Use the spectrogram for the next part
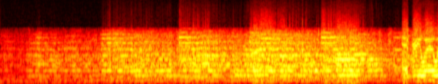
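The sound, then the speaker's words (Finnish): The bells of Notre Dame and other Paris churches peal loudly and continuously, their overlapping tones ringing together, while a Canadian commentator talks rapidly over them on a muffled, old-sounding recording. “Seuraavaksi sitten vähän Notre Damein ja muiden Pariisin kirkon kellojen soittoa.”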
